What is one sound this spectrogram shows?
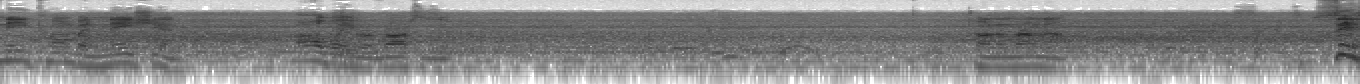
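A crowd roars steadily through a television speaker.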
